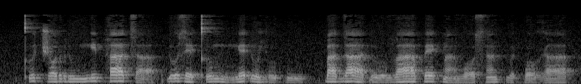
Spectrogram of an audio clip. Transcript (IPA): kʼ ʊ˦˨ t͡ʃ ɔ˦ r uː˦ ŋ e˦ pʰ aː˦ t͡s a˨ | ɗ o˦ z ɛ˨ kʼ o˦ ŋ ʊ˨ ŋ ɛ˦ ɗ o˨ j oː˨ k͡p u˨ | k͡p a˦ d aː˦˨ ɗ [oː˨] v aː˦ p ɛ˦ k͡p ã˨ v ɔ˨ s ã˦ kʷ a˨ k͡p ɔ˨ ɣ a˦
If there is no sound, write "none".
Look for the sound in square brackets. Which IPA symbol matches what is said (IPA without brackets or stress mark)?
oː˨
